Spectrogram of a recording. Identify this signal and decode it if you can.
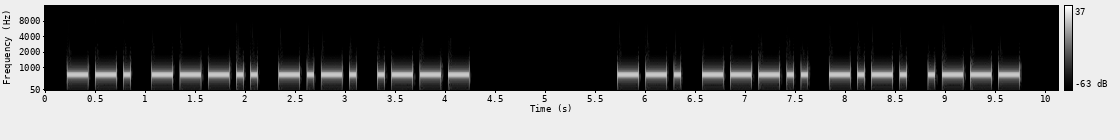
Morse code, heard as a keyed tone, about 17 wpm, 700 Hz. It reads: G8CJ G8CJ
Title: DXCC-100 Call Signs - 4 Characters - Repeated 2x - 17wpm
